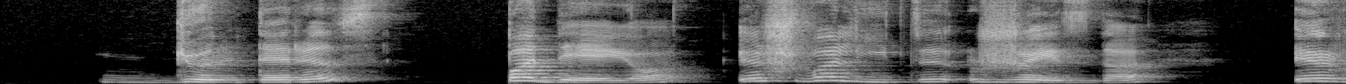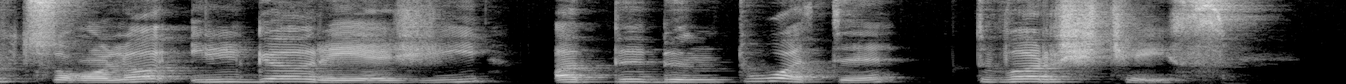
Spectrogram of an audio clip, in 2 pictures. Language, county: Lithuanian, Vilnius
